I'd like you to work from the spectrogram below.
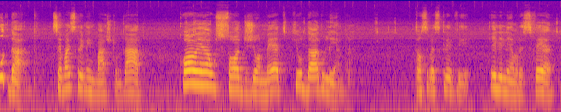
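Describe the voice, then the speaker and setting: A woman teacher from Brazil, guiding young children through worksheets in a remote lesson, slowly drawing out syllables and words. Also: medium pitch, gravelly, slight background noise. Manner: slow, drawn-out syllables for children.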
